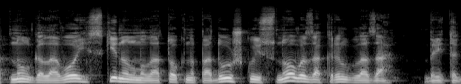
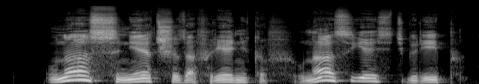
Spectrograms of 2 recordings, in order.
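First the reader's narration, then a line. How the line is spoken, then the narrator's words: Tired wife's reply. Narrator (Russian): устало ответила жена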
